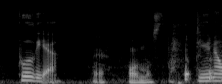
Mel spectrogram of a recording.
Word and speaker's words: Puglia: Puglia. Puglia.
